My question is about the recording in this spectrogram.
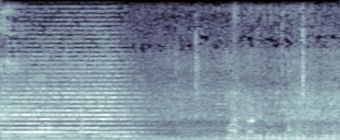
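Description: Train locomotive horn sounding one long steady blast for about the first two seconds, followed by the rumble of the train and traffic at a level crossing.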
